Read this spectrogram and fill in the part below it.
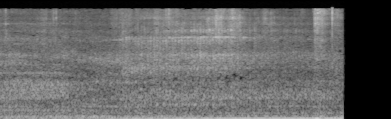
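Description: A truck pulls away in first gear on a rainy road, its engine a steady low drone with faint hiss and a brief higher burst near the end before it cuts off abruptly.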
